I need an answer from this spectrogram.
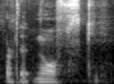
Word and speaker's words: Urtnowski: Urtnowski, but he's only 25% Polish. Pronounced Urtnowski. Urtnowski. Yeah, the W's are V's.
